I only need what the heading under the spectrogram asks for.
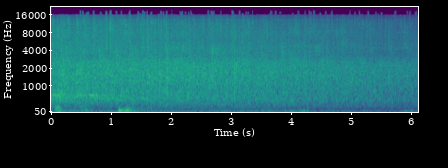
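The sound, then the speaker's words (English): Sustained audience applause, a dense wash of many hands clapping that stays loud throughout and only slightly thins toward the end, with no voices standing out. “Let's take an audience clap break.”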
